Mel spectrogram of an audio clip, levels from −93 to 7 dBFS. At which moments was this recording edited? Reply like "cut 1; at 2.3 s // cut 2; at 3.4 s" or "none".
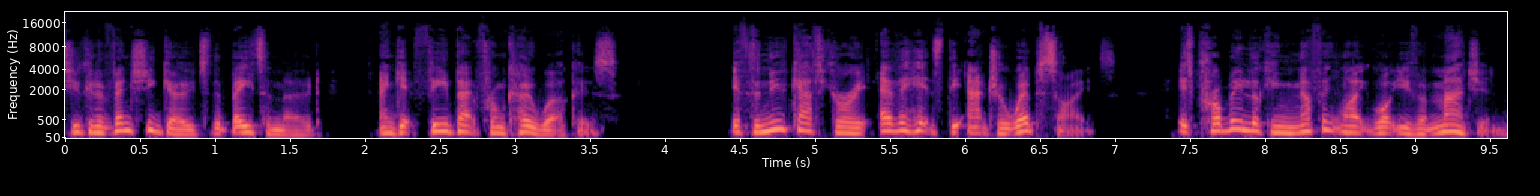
none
